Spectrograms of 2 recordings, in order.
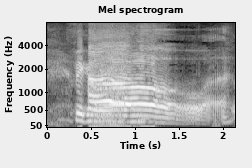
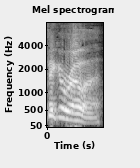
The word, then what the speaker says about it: Figueroa: Figueroa. You have to say it like that. Not Figueroa. Figueroa.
